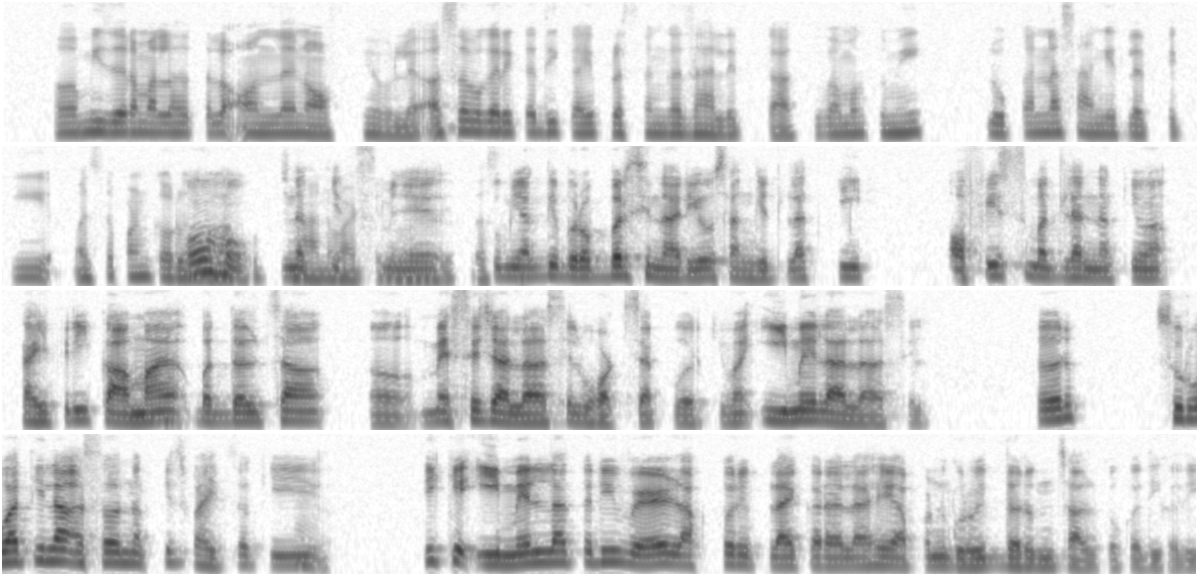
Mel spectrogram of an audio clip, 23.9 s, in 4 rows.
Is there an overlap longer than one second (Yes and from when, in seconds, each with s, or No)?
Yes, from 6.9 s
